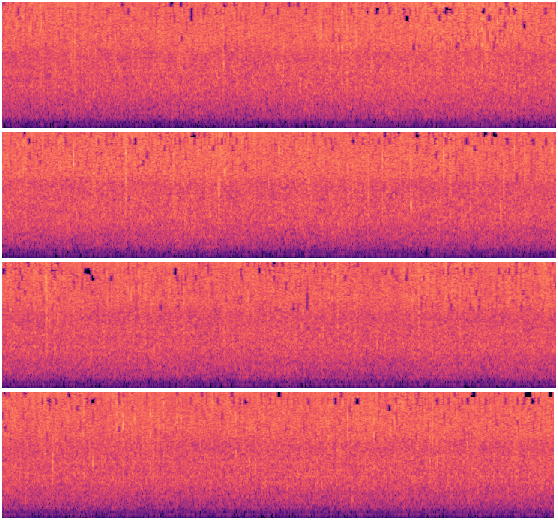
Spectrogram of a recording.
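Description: Steady rain falling, a dense even hiss that holds at the same level throughout.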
